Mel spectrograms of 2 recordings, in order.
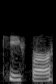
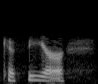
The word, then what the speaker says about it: kefir: Now we pronounce it in the South, water kefir, okay. – But I have been trying to retrain my family and say the proper pronunciation is actually kefir. My little toddler corrected her daddy this week and said, "Daddy, it's not water kefir, it's kefir."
